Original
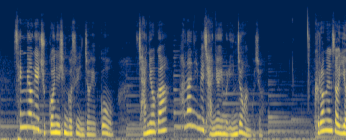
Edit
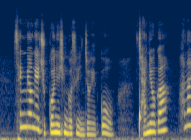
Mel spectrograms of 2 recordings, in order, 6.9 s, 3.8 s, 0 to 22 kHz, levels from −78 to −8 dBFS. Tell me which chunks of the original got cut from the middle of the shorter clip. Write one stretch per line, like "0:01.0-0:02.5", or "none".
none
